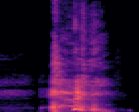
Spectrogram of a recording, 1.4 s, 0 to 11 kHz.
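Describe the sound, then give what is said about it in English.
A loud cough, a quick rough burst of two or three hacks run together, lasting about a second with no talking. “But if you don't know, I'm coughing just like Manchester City's coughing after that 2-year ban they got from European football.”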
